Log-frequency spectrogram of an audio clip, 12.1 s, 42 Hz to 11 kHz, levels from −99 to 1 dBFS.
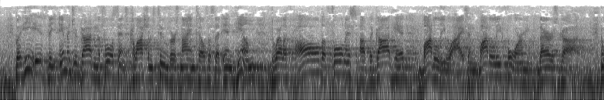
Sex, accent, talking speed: male, American, 175 wpm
